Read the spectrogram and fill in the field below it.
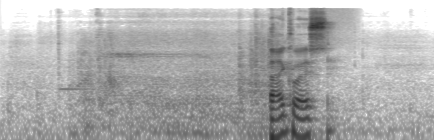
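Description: An elevator hums as it moves.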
